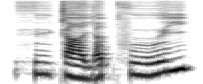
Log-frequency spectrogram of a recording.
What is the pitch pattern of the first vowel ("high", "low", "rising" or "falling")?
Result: low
